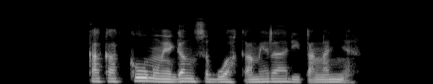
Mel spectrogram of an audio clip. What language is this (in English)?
Indonesian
